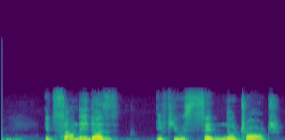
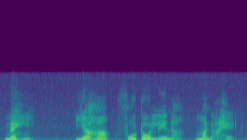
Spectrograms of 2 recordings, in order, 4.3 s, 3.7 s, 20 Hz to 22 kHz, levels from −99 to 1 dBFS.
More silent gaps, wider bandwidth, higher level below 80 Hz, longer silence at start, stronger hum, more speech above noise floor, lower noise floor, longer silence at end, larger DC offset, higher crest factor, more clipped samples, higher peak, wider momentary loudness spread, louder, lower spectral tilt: neither; second, 8 kHz vs 11 kHz; first, -48 dBFS vs -54 dBFS; about the same, 0 s vs 0.1 s; neither; first, 39 dB vs 29 dB; about the same, -55 dBFS vs -55 dBFS; about the same, 0.15 s vs 0.2 s; neither; about the same, 14 dB vs 18 dB; neither; first, -2 dBFS vs -10 dBFS; about the same, 12 LU vs 11 LU; first, -17 LUFS vs -28 LUFS; about the same, -7.5 dB/octave vs -7.5 dB/octave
